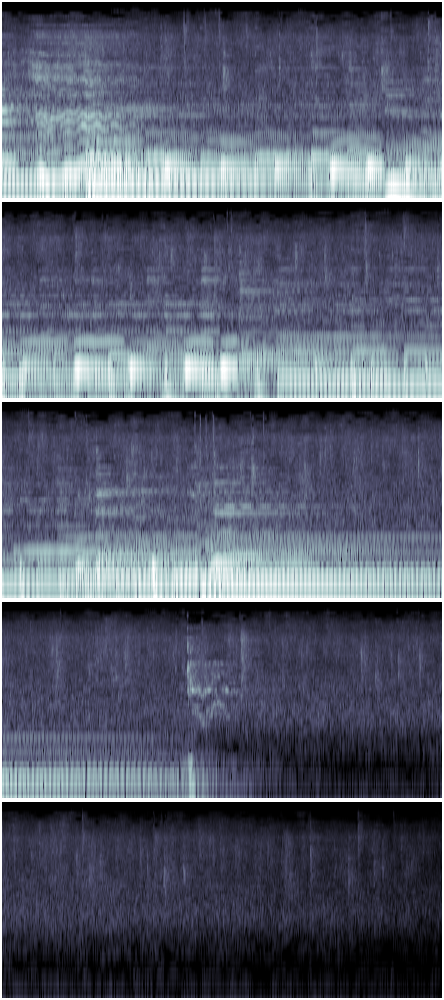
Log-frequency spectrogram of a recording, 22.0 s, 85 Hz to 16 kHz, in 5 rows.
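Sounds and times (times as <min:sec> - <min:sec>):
rain patter: 0:00.0 - 0:22.0.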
